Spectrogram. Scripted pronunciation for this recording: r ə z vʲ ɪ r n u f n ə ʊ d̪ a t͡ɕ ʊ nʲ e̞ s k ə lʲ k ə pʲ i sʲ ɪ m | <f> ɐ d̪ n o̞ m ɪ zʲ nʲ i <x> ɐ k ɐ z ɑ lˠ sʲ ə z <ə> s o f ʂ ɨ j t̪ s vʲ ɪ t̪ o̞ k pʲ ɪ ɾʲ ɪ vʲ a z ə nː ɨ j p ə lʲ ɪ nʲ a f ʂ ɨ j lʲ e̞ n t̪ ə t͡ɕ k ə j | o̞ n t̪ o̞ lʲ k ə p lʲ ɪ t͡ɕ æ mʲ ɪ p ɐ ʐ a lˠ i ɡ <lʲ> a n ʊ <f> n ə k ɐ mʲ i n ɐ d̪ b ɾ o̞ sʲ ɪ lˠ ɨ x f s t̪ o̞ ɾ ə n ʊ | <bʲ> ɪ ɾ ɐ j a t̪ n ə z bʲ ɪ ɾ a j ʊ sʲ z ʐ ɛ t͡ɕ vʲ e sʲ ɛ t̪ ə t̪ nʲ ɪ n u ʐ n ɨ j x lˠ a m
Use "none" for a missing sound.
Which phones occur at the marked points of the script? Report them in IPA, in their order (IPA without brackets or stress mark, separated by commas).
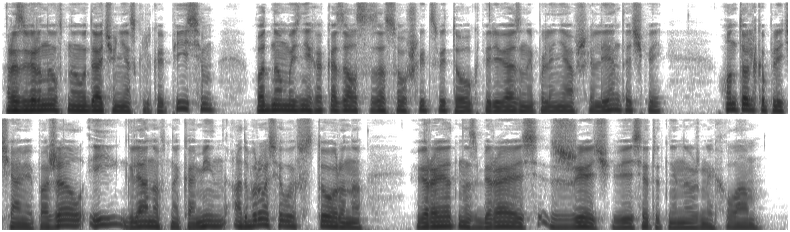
v, x, ɐ, lʲ, f, vʲ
